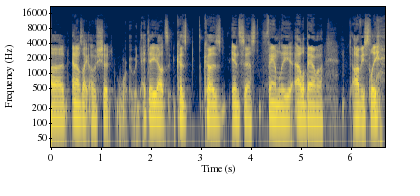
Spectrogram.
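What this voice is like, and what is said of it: Usual voice. Nothing is said of it.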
